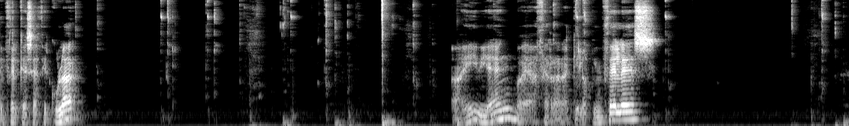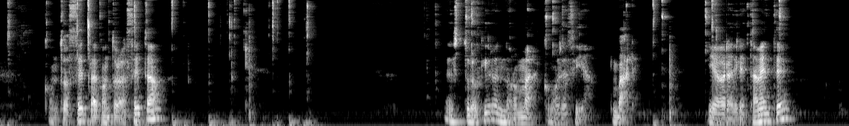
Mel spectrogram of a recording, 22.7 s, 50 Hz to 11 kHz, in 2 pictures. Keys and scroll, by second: 5.1 ctrl+alt+Tab, 11.3 super+z, 12.7 alt+super+z.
